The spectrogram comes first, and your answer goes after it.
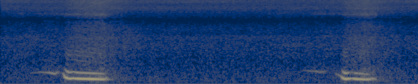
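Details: A cat vocalizing in its sleep during a bad dream: two brief, downward-sliding whimpers about three seconds apart, each starting with a soft higher note before the louder falling cry, in a quiet indoor setting.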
